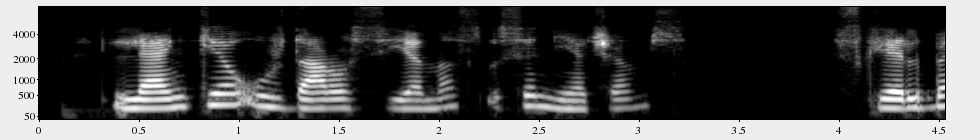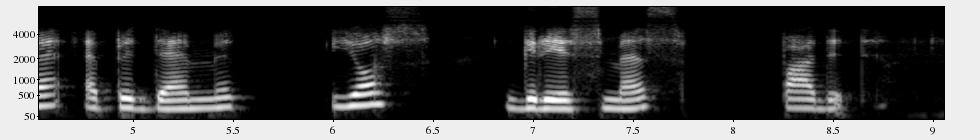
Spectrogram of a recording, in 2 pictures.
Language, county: Lithuanian, Kaunas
